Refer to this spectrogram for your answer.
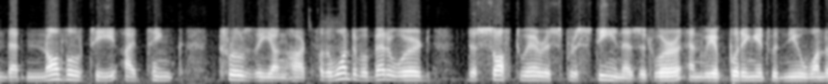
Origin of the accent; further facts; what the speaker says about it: India; moved away as an adult; also born or lived in Canada; now in United States; I was raised in India, in Asia, raised in an Indian home as an Indian youngster, and yet I went to Canada when I was 20, moved with my family.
